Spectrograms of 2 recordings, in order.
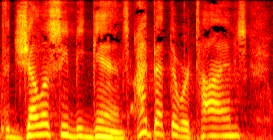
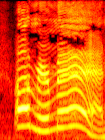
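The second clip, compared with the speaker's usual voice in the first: keen, eager, emphatic delivery; 10 semitones higher, 5 dB louder than usual. A speaker discussing chapters they read, retelling a line with added emphasis. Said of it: "I added that emphasis of like".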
